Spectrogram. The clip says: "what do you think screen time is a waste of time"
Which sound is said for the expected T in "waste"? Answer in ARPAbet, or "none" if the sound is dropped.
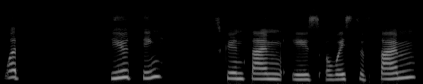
T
